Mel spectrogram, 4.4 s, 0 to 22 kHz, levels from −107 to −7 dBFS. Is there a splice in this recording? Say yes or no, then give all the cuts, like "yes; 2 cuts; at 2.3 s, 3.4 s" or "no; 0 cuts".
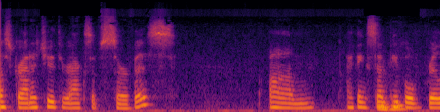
no; 0 cuts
